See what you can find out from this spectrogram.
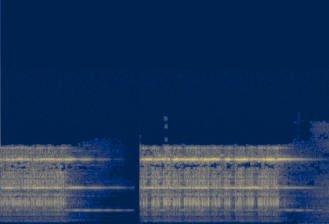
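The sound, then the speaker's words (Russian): A rattling telephone bell rings in two long, loud metallic bursts separated by a brief pause, the first ring fading before the second starts. “Дребезжащий звонок телефона прервал мысли.”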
